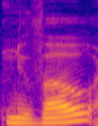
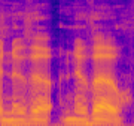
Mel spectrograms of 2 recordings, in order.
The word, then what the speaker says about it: Nouveau: It came up with a hardware conflict on boot between my video card and Nevu driver. Is that a driver? – I'm not sure what that is. I think you pronounce it Nouveau.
